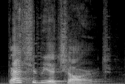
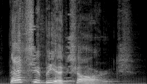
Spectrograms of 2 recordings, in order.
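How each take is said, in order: Both takes have the same delivery.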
